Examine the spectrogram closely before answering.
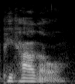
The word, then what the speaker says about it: picado: just talking yesterday about how you pronounce the D in Spanish is the it's kind of it's it's a strange pronunciation it's like picado picado I'm seeing a little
